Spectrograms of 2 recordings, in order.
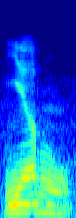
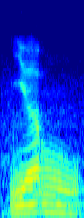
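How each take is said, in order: The two takes are said the same way.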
